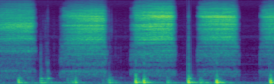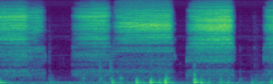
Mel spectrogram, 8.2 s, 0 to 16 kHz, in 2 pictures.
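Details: Barn owl nestlings filmed in a nest box in Israel on 20 June 2021 as the smallest swallows a vole: a steady series of harsh hisses, roughly one a second, each half a second long, with clicks and shuffling between.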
